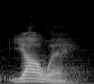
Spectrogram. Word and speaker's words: Yahweh: You can't pronounce four consonants. I mean, how do you say that? You can't. It's four consonants. So, over time, what took place is they added some vowels to it, and it was Yahweh.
